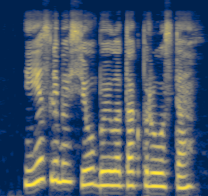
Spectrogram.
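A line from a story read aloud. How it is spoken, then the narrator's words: Sigh. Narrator (Russian): Я вздохнула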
